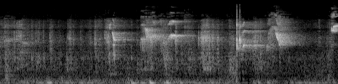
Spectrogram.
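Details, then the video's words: Pet lovebird chirping: scattered shrill, high squeaky notes in short bursts, some rising or falling quickly, separated by quieter gaps with faint background rustle. "LOVEBIRD SINGING & CHIRPING SOUNDS"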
